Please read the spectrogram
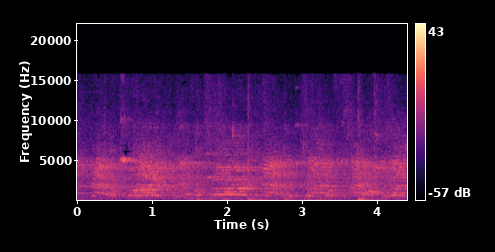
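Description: Basketball game sounds in a gym: sneakers squeaking on the hardwood floor and a basketball bouncing a few times, with crowd voices behind.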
